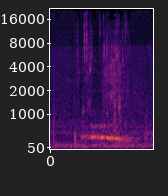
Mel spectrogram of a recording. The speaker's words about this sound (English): Voice is getting raspy, so I may take a little sip of water once in a while.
